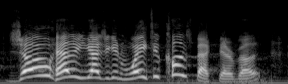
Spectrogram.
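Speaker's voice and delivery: booming, shrill, high-pitched, loud, playful teasing. Speaker calls out Joe and Heather at the back, teasing them. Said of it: "I'm teasing you".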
